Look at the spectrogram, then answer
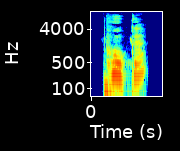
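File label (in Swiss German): "pocke", Alsatian; medecine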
